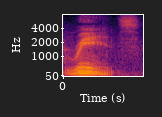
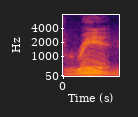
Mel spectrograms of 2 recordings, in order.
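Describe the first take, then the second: First: The name ends with an s sound. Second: The name ends without an s sound. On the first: The speaker calls it wrong. "not Ren's" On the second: The speaker calls it right. "it's pronounced Ren"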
